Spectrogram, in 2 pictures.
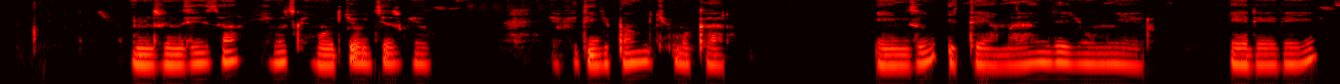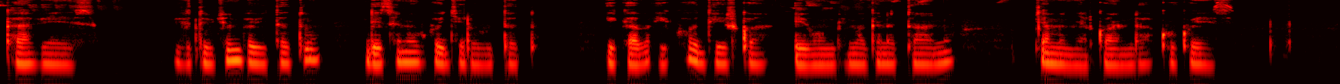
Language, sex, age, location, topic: Kinyarwanda, male, 18-24, Kigali, finance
